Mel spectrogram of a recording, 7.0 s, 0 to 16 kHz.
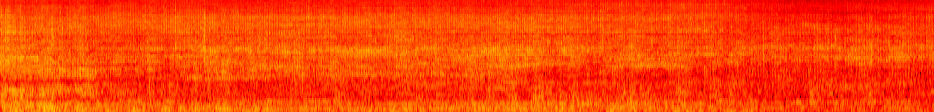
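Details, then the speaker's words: N scale Kato SDP40F locomotive running on track with shell off, normally whisper quiet: continuous high, gritty whirring with fast ratchety edge; the truck sits too close to the worm gear. "so basically the truck is sitting too close to the worm gear and that's where i'm getting noise"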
